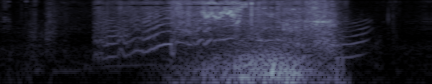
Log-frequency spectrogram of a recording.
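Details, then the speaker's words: Home mechanical ventilator of the person speaking: a rising mechanical whoosh with whistling, hissing airflow, building then stopping abruptly in a cycle. "That noise you're hearing is my ventilator."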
